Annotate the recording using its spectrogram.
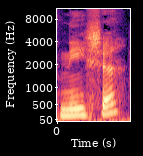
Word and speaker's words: Naoise: You know, even though spelled A-O-I-F-E. – Actually, I've got an Irish friend, and her name is Nisha. – Yeah. – Oh, the way you spell it, N-A-O-I-S-E. That was really weird.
